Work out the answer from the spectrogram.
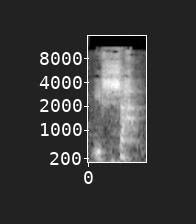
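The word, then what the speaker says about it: Isha (אישה): If you're reading this like a very good Torah reader, we'll read it, Isha, like pronouncing the hey. It's called a ma'pik hey.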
